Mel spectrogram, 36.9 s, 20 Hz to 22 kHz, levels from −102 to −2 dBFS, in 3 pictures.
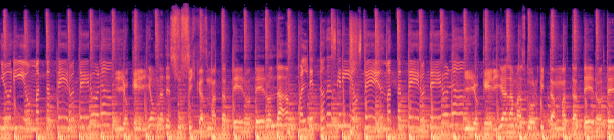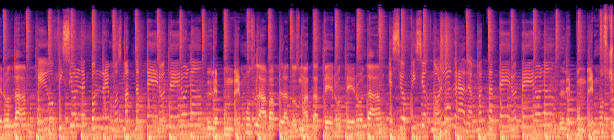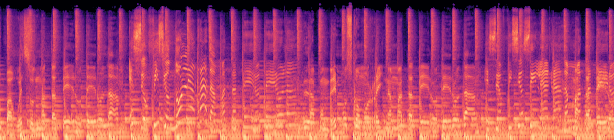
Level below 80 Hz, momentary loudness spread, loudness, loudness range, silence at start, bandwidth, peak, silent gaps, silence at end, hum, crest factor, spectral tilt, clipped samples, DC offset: -22 dBFS; 3 LU; -16 LUFS; 2 LU; 0 s; 18 kHz; 0 dBFS; none; 0 s; none; 14 dB; -5 dB/octave; under 0.1%; under 0.1%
